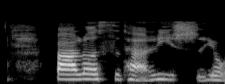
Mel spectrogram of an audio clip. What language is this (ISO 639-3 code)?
zho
